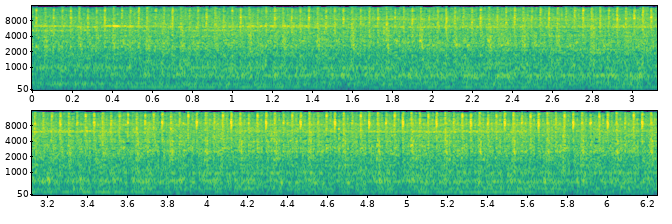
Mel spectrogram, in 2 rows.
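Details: 2005 Hyundai Elantra running, just after owner tightened the timing belt: sharp light knocking, about three per second, over steady engine hum; was present before but less prominent, source not pinned down.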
